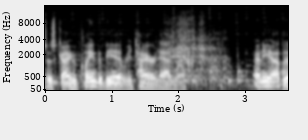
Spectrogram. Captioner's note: laughs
